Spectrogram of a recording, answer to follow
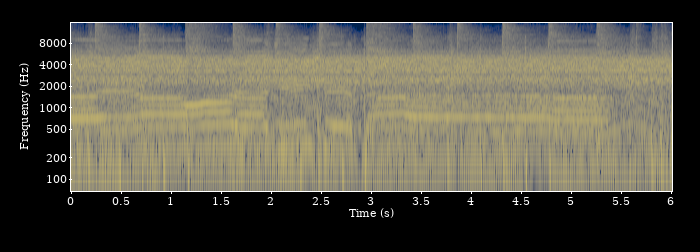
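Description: Rock band playing live: drums with steady cymbal strokes under electric guitars, with a melody line of long held notes that bend in pitch.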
